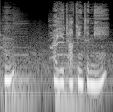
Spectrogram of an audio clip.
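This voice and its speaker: A woman voicing a gentle, naive young moon goddess in a video game, serene, curious and hesitant. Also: fairly high pitch, a little slow, music in the background, lightly acted. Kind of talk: video game character acting.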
